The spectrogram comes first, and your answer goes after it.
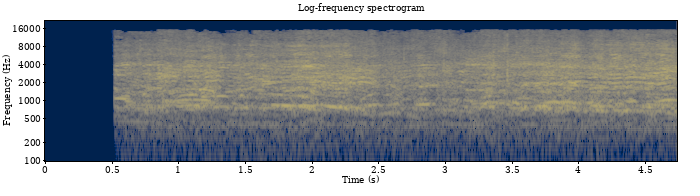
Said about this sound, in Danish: Det her det er lyden af flere tusind ældre, der de seneste dage har været øh, på gaden i protest.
